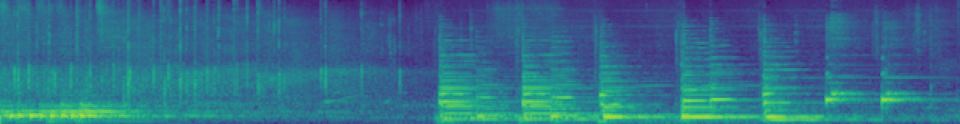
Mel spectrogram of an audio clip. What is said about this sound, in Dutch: Dames en heren, applaus.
